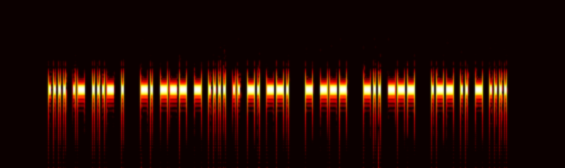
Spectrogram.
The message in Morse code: HAVE NOTHING TO DO WITH

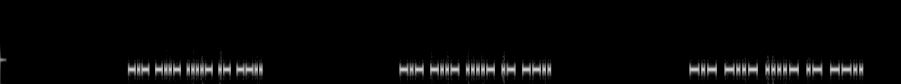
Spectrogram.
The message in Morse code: KX4AZ KX4AZ KX4AZ

